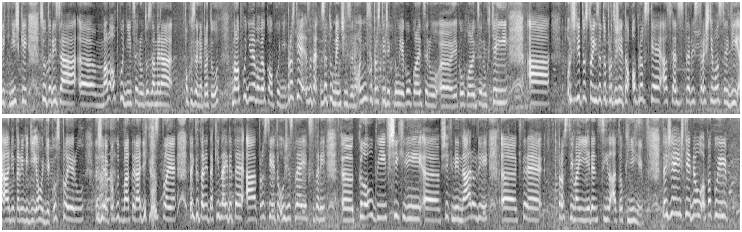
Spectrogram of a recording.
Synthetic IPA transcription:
t̪ɪkɲiːʃkɪso̞wt̪aɾɪza | maloʔopxodɲiːt͡sɛnut̪o̞znamɛnaː | pokut̪s̬ɛnɛplɛt̪u | maloopxodɲiːnɛbovɛlkoʔopxodɲiːpɾoscɛzat̪zat̪umɛnʃiːt͡sɛnuʔoɲɪsɛpɾoscɛrɛkno̞wjako̞wkolɪft͡sɛnujakowkolɪft͡sɛnuxcɛjiːʔa | ʔuɾt͡ʃɪcɛt̪ost̪o̞jiːzat̪op̬ɾot̪o̞ʒɛjɛt̪oʔobɾofskɛːʔaskazɪsɛt̪adɪst̪ɾaʃɲɛmot͡slɪɟiːʔaʔaɲɛt̪adɪvɪɟiːɦodɲɛkosplɛjɛɾuː | t̪aɡʒɛpo̞kut̪maːt̪ɛɾaːɟɪkosplɛjɛt̪ak̚t̪ot̪adɪt̪akɪnajdɛt̪ɛʔapɾoscɛjɛt̪o̞ʔuːʒasnɛːjaksɛt̪adɪklo̞wbiːfʃɪxɲɪfʃɛxnɪnaːɾo̞dɪkt̪ɛɾɛː | pɾo̞scʲɛmajiːjɛdɛnt͡siːlʔa̰t̪o̞kɲɪɦɪt̪aɡʒɛjɛʃt̪ɛjɛdno̞wʔo̞pakujɪ

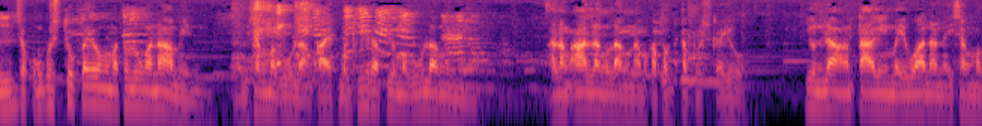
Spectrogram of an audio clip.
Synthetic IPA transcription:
sokʊŋɡʊst̪ʊkɐjoŋmɐt̪ʊluːŋanːaːmɪnː | ɐŋɪsaŋmɐɡuːla̰ŋkaːjɪt̪̚mɐɡhiːɾapjʊŋmɐɡuːlaŋnɪɲo | ʔɐlaŋʔaːlaŋlaŋnɐmɐkɐpaɡ̚t̪ɐpʊskɐjo | jʊnlaŋɐŋt̪aːɡɪŋmɐiwaːnanːɐŋɪsaŋmɐ

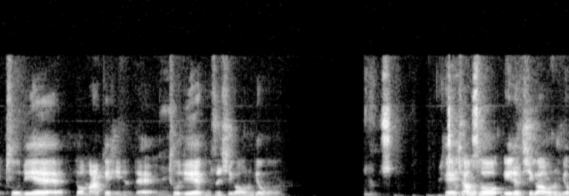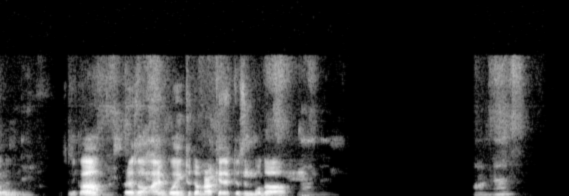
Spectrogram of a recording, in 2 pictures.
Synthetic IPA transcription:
tʰudietʌmaɭkʰeɕ̬ʰiinːɯnde̞tʰudie̞mus̬ʰɯnɕ̬ʰiɡaonɯnkjʌŋu | je̞t͡ɕaŋsʰoiɾɯmɕʰiɡaonɯnkjʌŋu | is͈ɯmɲik͈akɯɾe̞s̬ʰʌajmɡoiŋtʰudʌmaɭkʰedt͈ɯs̬ʰɯnmoda

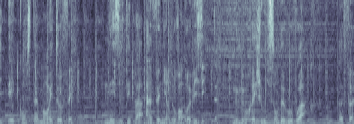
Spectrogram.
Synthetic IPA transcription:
iɛkɔ̃st̪amɑ̃et̪ɔfe | nezit̪epaʔavəniʁnuʁɑ̃d̪ʁəvizit̪ | nunuʁeʒuisɔ̃d̪əvuvwa̰ːʁɔf

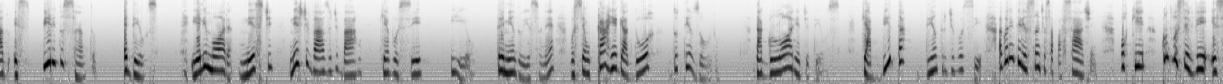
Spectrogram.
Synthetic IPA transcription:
ad̪ʊʔes | piɾit̪ʊsɐ̃nt̪ʊ̰ | ɛd̪ews | ɪelɪmɔɾɐ | nest͡ʃɪ | nest͡ʃɪvazʊd͡ʒɪbaɦʊ | kɪɛvos | e | ɪḛw | t̪ɾemẽnd̪ʊisʊnɛ | voseɛũkaɦeɡad̪oɾ | d̪ʊt̪ezowɾʊ̰ | d̪ɐɡlɔɾiɐd͡ʒɪd̪ḛws | kɪa | bit̪ɐ | d̪ẽnt̪ɾʊd͡ʒɪvosḛ | aɡɔɾɐɛĩt̪eɾesɐ̃nt͡ʃɪɛsɐpasaʒḛ̃j̃ | poɾke | kwɐ̃nd̪ʊvoseveʔesɪ

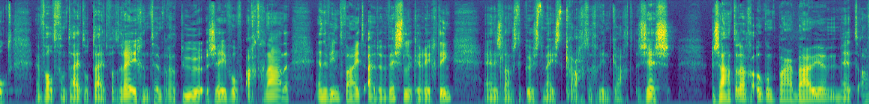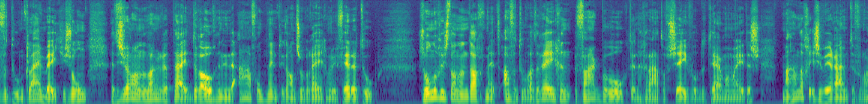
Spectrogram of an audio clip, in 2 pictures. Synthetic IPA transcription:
lˠk̚tɛ̰nvɑlˠtfɑntɛjtɔtɛ̰jtʋɑtrejχəntɛmpəratyːɹzejvənɔfɑ̰χtχraːdəʔɛndəʋɪntʋajtʰœ̰ɥtənʋɛstələkərɪχtɪŋʔɛ̰nɪslɑŋzdəkʏstmejstkrɑ̰χtəχʋɪntkrɑ̰χtzɛs | zaːtəɹdɑχo̰wkənpaːɹbœɥəmɛtɑ̰fɛntuənklɛjnbejcəzɔnhətɪs̬ʋɛlˠənlɑŋərətɛjt̚drowχɛnɪndəʔaːvɔntnejmt̚dəkɑnsɔprejχənʋɪːɹvɛɹdəɹtu | z̥ɔndɑχɪzdɑnəndɑχmɛtʰɑ̰fɛntuʋɑtrejχənvaːɡ̚bəʋɔlˠktɛnəχra̰ːtɔfsejvənɔb̚dətɛ̰ɹmomejtəɹs | maːndɑχɪs̬əɹʋɪːɹrœɥmtəvʊːɹə

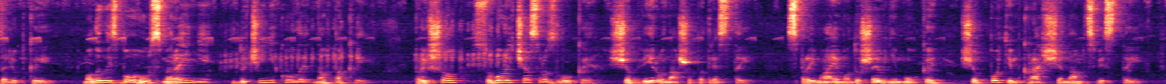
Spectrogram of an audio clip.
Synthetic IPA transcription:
ɐlʲʊbkɪ | mɔlˠɪlˠɪsʲbɔɦʊwsmeɾɛnʲːiʋʲid̪ʊt͡ʃʲinʲikɔlˠɪnɐwpɐkɪ | pɾɪjʃɔsɔʋɔɾɪjt͡ʃɑsrɔzlˠukɪʃt͡ʃɔbʋʲiɾʊnɑʃʊpɔt̪ɾʲɐst̪ɪ | spɾɪjmɑjemɔd̪ʊʃɛwnʲimukɪʃt͡ʃɔb̚pɔtʲimkɾɑʃt͡ʃɛnɑmt͡sʲʋʲist̪ɪ

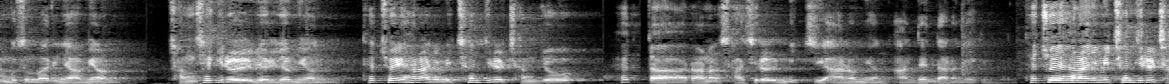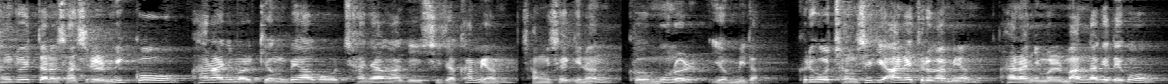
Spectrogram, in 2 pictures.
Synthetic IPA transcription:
musʰɯnmaɾiɲaɦmjʌn | t͡ɕaŋsʰe̞ɡiɾɯɭjʌʎːʌmjʌntʰe̞t͡ɕʰoeɦanaɲimit͡ɕʰʌnd͡ʑiɾɯɭt͡ɕʰaŋd͡ʑohe̞t̚t͈a̰ɾanɯnsʰaɕʰiɾɯɭmitt͡ɕ͈ia̰nɯmjʌna̰ndwe̞ndanɯnjḛɡḭmɲidatʰe̞t͡ɕʰʌeɦanaɲimit͡ɕʰʌnd͡ʑiɾɯɭt͡ɕʰaŋd͡ʑoɦe̞t̚t͈anɯnsʰaɕʰiɾɯɭmit̚k͈ohanaɲimɯɭkjʌŋbe̞ɦaɡot͡ɕʰaɲaŋɦaɡiɕʰid͡ʑakʰamjʌnt͡ɕaŋsʰe̞ɡinɯnkɯmunɯɭjʌ̰mɲida̰ | kɯɾiɡot͡ɕaŋsʰe̞ɡiane̞tɯɾʌɡamjʌnhanaɲimɯɭmanːaɡe̞dwe̞ɡo

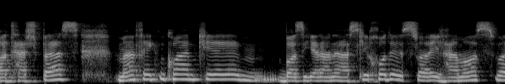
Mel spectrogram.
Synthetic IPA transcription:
ɒːt̪ʰæʃb̥æsmænfecʰɾmiːkʰo̞næmcʰe̞bɒːziːɟæɾɒːneæslixod̪e̞ːsɾɒːiːlɦæmɒːst̪væ

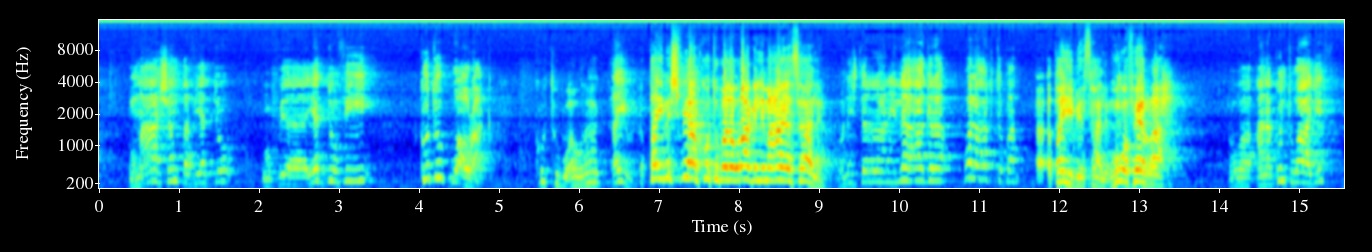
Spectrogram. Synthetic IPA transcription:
wɪmaʕaːʃɑmt̪ˤɑfijad̪ːu | wɪfjad̪ːufiː | kʊt̪ʊb̚wɪʔawɾˤɑ̰ːɡ | kʊt̪ʊbwʔawɾˤɑːɡʔajwat̪ˤɑjːɪbʔeːʃfiːhalkʊt̪ʊbalʔawɾˤɑːɡɪlːimaʕaːjasaːlɪmwanaʃd̪ɑɾˤːaːnilaʔaɡɾˤɑwalaʔakt̪ʊban | t̪ˤɑjːɪbjasaːlɪmwhʊwːafeːɾɾˤɑːħ | hʊwːaʔanakʊnt̪waːɡɪf

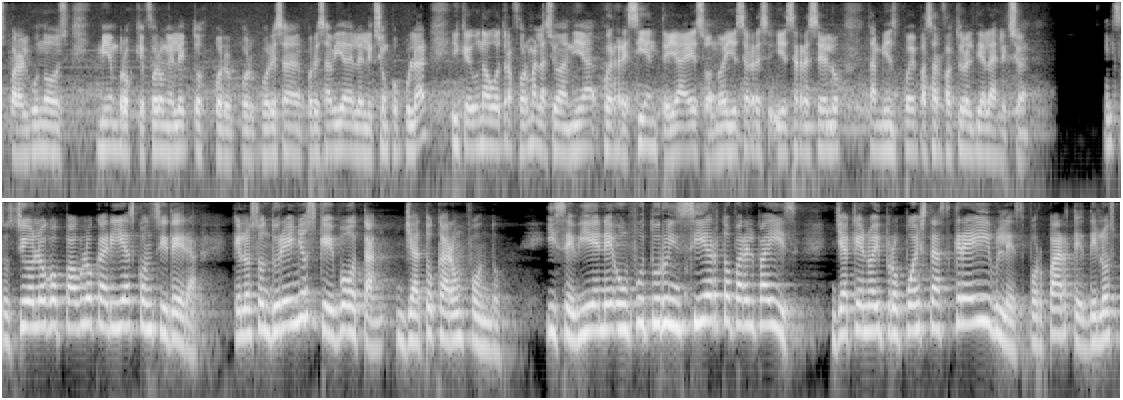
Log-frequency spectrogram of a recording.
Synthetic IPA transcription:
spaɾaːlɣuno̞smje̞mbɾo̞ske̞fwe̞ɾo̞ŋe̞le̞k̚t̪o̞spoɾpoɾpoɾesapo̞ɾe̞saβiaðe̞laele̞ksjo̞mpo̞pulaɾikeðeunawo̞t̪ɾafo̞ɾmalasjuðaðaniapwe̞sre̞sje̞nt̪e̞ʝae̞so̞no̞ieseresie̞sere̞se̞lo̞t̪ambje̞npweðe̞pasaɾfak̚t̪uɾaeld̪iaðelaseleksjo̞nes | e̞lso̞sjo̞lo̞ɣo̞paβlo̞kaɾiasko̞nsiðe̞ɾa̰ | ke̞lo̞so̞nd̪uɾe̞ɲo̞ske̞βo̞t̪aŋd͡ʒat̪o̞kaɾo̞ɱfo̞nd̪o̞ | ise̞βje̞ne̞uɱfut̪uɾoinsje̞ɾt̪o̞paɾae̞lpais | d͡ʒake̞noajpɾo̞pwe̞st̪askɾe̞iβle̞spo̞ɾpaɾt̪e̞ðe̞lo̞s

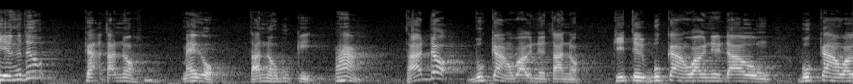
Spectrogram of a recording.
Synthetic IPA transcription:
əŋt̪u | kaʔt̪anɔh | meɾɔht̪anɔhbukiʔpaɦaŋ | t̪adɔʔbukanwarnət̪anɔh | kit̪əbukaŋwarnədaʊŋ | bukaŋwa

